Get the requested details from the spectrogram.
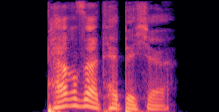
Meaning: nominative/accusative/genitive plural of Perserteppich
- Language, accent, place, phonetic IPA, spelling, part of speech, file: German, Germany, Berlin, [ˈpɛʁzɐˌtɛpɪçə], Perserteppiche, noun, De-Perserteppiche.ogg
